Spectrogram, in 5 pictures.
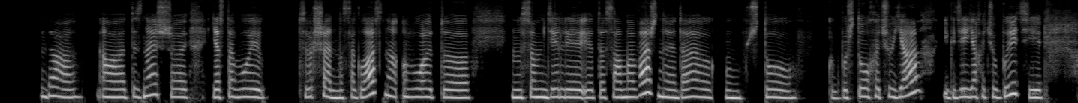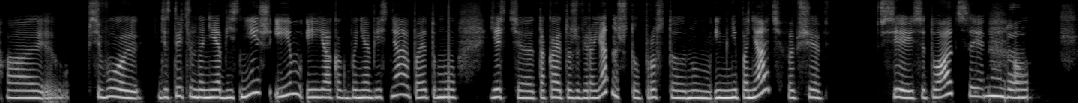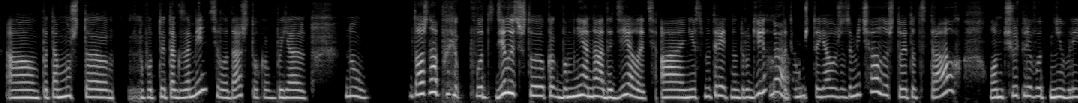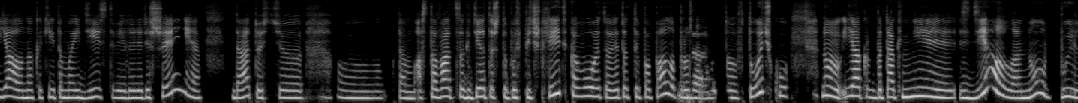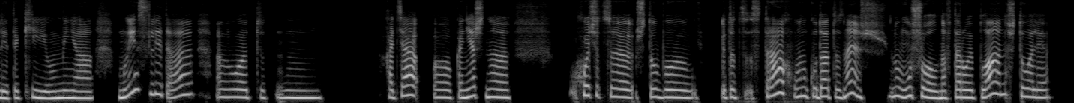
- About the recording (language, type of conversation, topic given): Russian, advice, Как мне перестать бояться оценки со стороны других людей?
- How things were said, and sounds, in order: tapping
